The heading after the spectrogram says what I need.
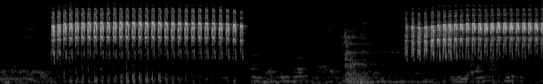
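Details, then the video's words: Pelatuk beras woodpecker in long rolling bursts for caged-bird training: a two-second burst of crisp, fast pulsed high notes, a pause with a faint low knock, then a second rattle starting. "SUARA MASTERAN BURUNG PELATUK GACOR"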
